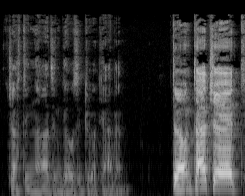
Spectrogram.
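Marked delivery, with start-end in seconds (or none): 2.5-3.5 very loud, very high, shrill yell. Reading a story aloud, a character warns someone off: yelling. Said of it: "Joe yells".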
